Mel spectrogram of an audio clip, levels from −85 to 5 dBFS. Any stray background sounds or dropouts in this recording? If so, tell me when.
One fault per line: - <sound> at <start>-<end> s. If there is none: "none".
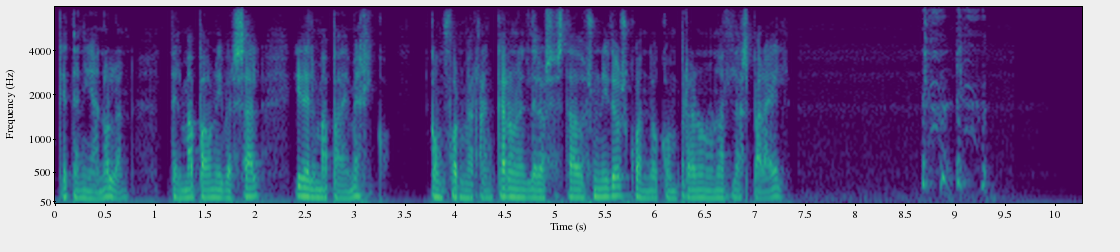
- cough at 8.6-9.4 s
